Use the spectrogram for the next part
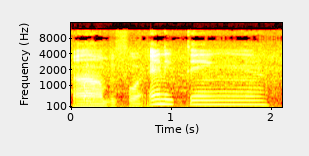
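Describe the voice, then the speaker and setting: A man hosting a casual game live stream, chatting loosely and thinking aloud as he plays. His voice sits a little high. He speaks slowly, with long stretches between thoughts. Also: lively intonation, noisy background.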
